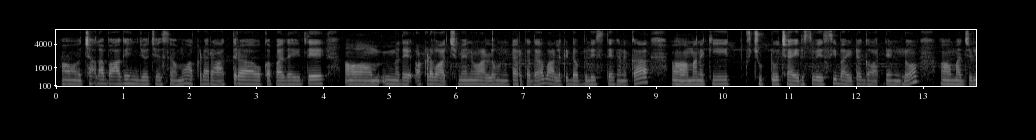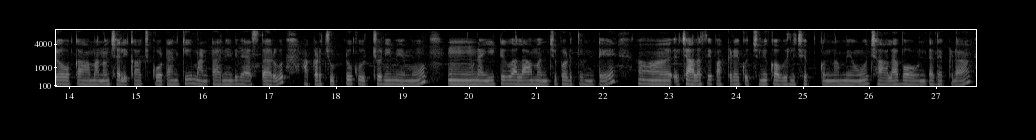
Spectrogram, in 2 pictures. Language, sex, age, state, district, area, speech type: Telugu, female, 18-30, Andhra Pradesh, Palnadu, urban, spontaneous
